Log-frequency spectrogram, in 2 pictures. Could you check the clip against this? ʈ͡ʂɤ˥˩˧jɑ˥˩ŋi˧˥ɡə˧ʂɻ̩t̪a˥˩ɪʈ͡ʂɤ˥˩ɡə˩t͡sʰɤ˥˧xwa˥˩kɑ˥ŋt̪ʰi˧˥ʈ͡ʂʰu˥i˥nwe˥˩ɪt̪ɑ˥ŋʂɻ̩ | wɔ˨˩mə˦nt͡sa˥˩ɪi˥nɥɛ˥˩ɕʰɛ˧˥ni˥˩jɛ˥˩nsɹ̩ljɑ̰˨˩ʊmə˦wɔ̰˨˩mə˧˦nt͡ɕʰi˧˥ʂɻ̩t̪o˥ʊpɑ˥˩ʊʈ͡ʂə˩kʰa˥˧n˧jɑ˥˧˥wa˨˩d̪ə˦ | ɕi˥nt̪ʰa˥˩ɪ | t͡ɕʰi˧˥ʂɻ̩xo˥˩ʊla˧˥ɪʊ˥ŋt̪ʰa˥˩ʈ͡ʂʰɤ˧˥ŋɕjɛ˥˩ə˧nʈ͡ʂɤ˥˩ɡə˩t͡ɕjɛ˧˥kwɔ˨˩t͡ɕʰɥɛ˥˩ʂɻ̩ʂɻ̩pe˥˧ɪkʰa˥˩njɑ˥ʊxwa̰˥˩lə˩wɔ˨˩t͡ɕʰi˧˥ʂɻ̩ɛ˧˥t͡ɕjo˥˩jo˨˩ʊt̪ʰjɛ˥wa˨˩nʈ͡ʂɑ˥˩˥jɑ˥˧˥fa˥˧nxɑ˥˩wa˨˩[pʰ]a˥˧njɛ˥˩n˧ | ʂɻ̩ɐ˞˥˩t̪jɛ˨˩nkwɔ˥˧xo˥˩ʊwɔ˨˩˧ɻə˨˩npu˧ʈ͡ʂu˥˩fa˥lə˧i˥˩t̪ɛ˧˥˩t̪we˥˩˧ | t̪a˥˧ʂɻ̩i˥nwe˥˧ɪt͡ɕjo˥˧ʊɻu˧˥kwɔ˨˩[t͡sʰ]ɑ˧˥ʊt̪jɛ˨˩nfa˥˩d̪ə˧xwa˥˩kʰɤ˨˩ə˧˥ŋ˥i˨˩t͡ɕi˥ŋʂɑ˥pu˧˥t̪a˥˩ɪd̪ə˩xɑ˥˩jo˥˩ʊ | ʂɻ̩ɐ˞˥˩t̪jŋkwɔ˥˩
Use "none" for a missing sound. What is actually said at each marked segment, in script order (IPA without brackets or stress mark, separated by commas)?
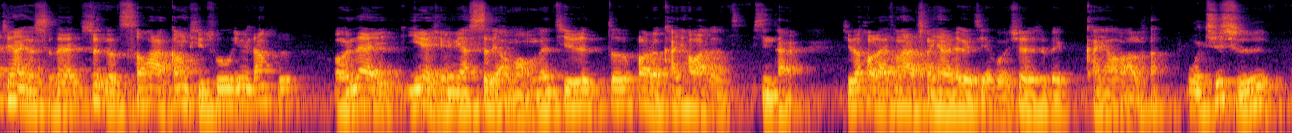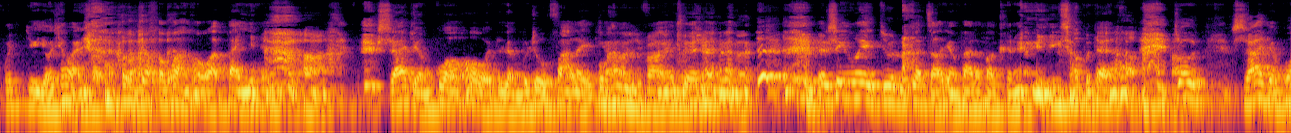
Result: p, t͡s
